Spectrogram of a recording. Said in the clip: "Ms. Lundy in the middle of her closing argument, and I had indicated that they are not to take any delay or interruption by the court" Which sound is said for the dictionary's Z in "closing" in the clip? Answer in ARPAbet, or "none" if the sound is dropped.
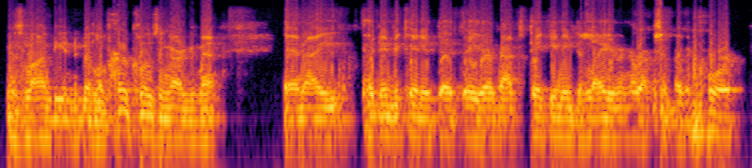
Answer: Z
